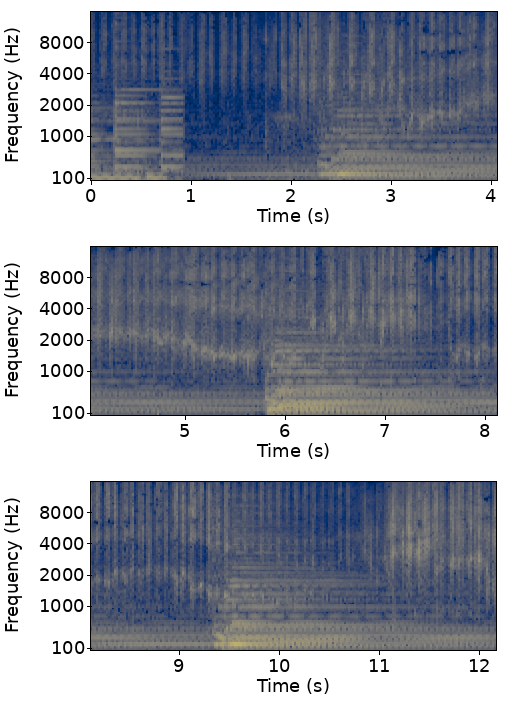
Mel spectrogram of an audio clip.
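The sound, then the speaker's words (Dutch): Steady, scratchy back-and-forth scrubbing of a toothbrush brushing teeth, repeating in long strokes over a sustained tonal music bed, fairly loud, with no talking. “Ja, we gaan tanden poetsen met een tandenborstel in onze mond.”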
